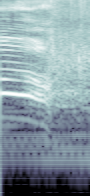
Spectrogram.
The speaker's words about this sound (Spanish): Fuerte ese aplauso al que vive. Amén. Amén. De un grito de victoria. De un grito de victoria. Fuerte ese aplauso.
